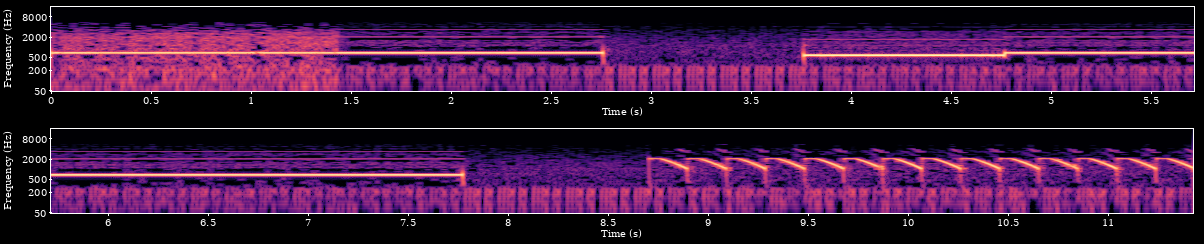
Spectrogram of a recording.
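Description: Fire dispatch pager tone-out over a radio scanner: a short lower tone steps up to a longer, higher steady tone, and the pair repeats after a brief gap. Near the end comes a fast run of falling chirps, about five a second, alerting the fire stations before the voice call.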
